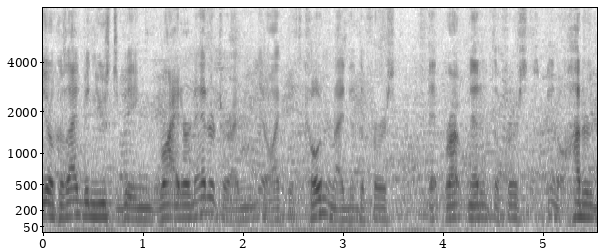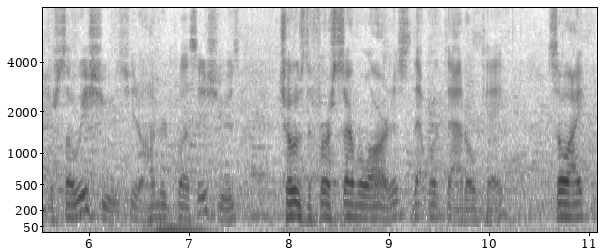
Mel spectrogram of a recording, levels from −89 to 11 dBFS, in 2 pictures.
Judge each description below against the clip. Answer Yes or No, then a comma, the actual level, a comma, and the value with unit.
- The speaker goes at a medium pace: No, fast, 265 wpm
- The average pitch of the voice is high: No, low, 130 Hz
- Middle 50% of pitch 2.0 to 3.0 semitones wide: Yes, narrow, 2.6 semitones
